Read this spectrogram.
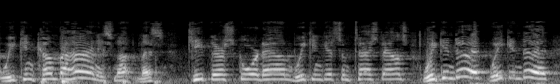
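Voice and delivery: loud, high-pitched rallying cries; coach's pep talk. Acted. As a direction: keep urging the team on, building to a shout. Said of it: "and you say".

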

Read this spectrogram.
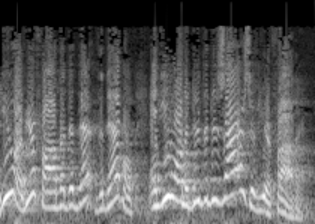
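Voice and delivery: high, emphatic denunciation; scorching rebuke. Acted. Jesus denouncing those who claim Abraham, scorching rebuke. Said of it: "he really scorches them here".

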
